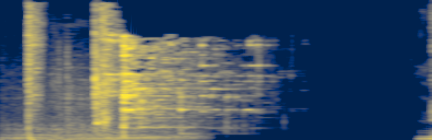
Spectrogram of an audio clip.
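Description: Channel logo intro sound effect: a held tone with a few sharp hits over it, fading out and stopping about a second and a half in.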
